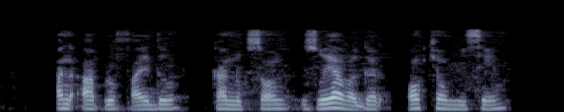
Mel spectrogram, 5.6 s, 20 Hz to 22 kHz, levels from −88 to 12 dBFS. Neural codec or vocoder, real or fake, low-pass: none; real; 7.2 kHz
